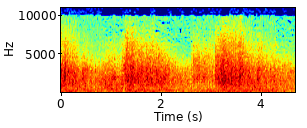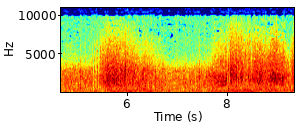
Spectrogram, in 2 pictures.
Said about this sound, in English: The first wave swoops low as the target is sighted. Ploiești's 19 square miles of oil derricks, refineries, storage tanks, and cracking plants. From 500 feet, they pour incendiaries, then bombs. 300 tons of high explosives right on the mark.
